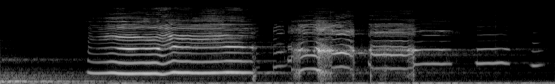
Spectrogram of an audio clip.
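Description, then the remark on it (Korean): A woman's voice lets out wordless, animal-like wailing moans, wavering and quavering in pitch, fairly loud, rising into a strained cry before trailing off into lower, sustained moaning. “옹알이를 하는 갓난아이도 저것보단 의미를 품고 있겠다 싶을 정도로 짐승의 울음처럼 들리는 뜬모를 소리였다.”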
